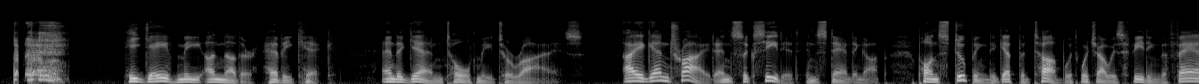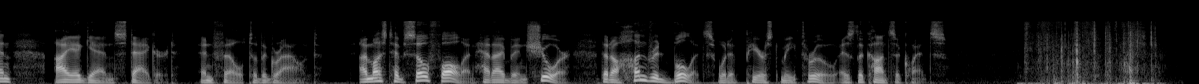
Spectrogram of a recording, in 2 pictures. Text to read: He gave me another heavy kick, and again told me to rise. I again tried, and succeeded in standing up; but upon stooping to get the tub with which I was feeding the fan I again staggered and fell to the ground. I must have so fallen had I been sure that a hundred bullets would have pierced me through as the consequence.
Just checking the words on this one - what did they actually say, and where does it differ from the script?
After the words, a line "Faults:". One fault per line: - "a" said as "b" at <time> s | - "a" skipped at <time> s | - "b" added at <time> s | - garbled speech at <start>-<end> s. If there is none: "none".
He gave me another heavy kick, and again told me to rise. I again tried, and succeeded in standing up; upon stooping to get the tub with which I was feeding the fan I again staggered and fell to the ground. I must have so fallen had I been sure that a hundred bullets would have pierced me through as the consequence.
Faults:
- "but" skipped at 8.9 s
